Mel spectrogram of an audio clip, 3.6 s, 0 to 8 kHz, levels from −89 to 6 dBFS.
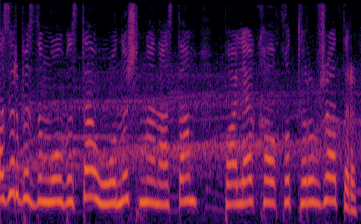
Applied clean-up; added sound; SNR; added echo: none; Applause / Cheering; 16 dB; none.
